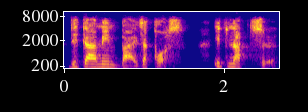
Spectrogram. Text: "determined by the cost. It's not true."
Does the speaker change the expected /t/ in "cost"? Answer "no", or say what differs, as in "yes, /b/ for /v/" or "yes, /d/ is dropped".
yes, /t/ is dropped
